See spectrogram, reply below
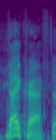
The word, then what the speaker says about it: Dijkgraaf: How do you pronounce this? – Dycraft, okay.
